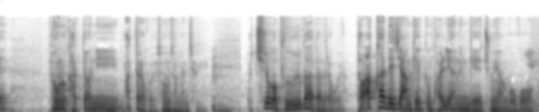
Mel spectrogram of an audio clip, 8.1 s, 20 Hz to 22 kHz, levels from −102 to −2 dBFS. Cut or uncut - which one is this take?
uncut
